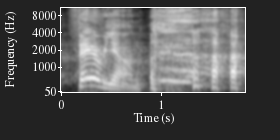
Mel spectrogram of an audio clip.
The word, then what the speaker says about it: Therion: Je prononce ça Therion parce que je suis habitué de lire des cartes en français français, mais je devrais dire Fairy-on.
